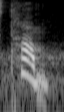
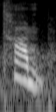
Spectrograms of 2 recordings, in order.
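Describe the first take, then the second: First: "thumb" with the final B left silent. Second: "thumb" wrongly ending in a plosive; sounded B in thumb. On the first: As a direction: say "thumb" ending on M, no B. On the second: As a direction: say "thumb" with a B or P after the M. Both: Shown as a demonstration. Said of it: "not thumb".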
